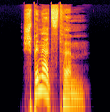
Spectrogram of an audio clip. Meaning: strong dative masculine/neuter singular superlative degree of spinnert
- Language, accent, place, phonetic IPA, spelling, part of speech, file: German, Germany, Berlin, [ˈʃpɪnɐt͡stəm], spinnertstem, adjective, De-spinnertstem.ogg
